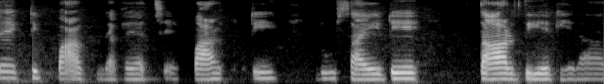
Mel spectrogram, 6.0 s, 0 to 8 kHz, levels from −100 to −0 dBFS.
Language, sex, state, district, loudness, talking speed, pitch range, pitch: Bengali, female, West Bengal, North 24 Parganas, -28 LUFS, 130 wpm, 185-210 Hz, 195 Hz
